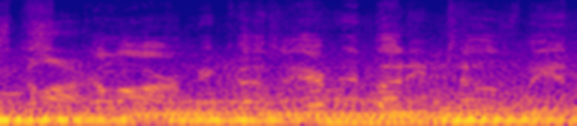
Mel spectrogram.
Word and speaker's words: Sklar: Sklar, because everybody tells me a different pronunciation of his name.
